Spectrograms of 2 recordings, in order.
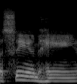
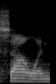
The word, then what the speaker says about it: Samhain: stars blah blah blah samhain or he says salwin in this one that's how it's actually pronounced um you know he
